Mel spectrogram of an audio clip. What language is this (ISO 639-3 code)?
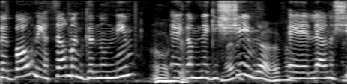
heb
